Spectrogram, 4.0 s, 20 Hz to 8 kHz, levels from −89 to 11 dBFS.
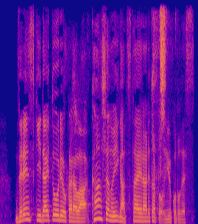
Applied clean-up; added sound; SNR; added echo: neural mask model Resemble Enhance denoiser.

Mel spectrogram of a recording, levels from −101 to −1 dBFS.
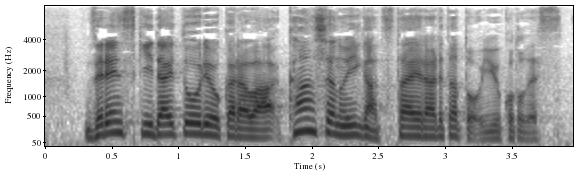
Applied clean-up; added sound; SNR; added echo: none; none; none; none.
